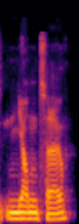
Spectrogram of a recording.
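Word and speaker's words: Gnonto: The correct pronunciation there is Nyonto. My Italian roots tell me.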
